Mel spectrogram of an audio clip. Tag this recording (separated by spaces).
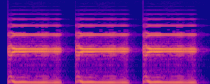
Alert Emergency System Warning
